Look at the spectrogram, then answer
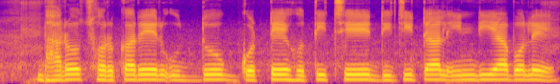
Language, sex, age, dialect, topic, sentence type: Bengali, female, 18-24, Western, banking, statement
